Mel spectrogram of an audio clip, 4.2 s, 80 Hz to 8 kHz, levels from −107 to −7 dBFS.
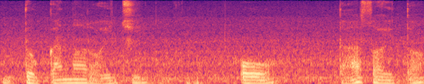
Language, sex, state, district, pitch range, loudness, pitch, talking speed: Odia, male, Odisha, Khordha, 105-120 Hz, -18 LUFS, 115 Hz, 85 wpm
